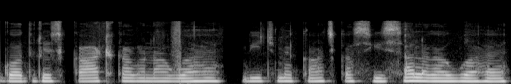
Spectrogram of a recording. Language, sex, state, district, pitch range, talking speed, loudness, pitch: Hindi, male, Jharkhand, Ranchi, 145-150 Hz, 165 wpm, -16 LUFS, 150 Hz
